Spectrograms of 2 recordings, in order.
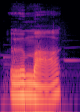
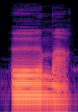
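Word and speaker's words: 음악: Eumak. We write like this. eum ak Right. Sorry for my stupid drawing. Eumak, when we write, when we pronounce it, eumak.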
